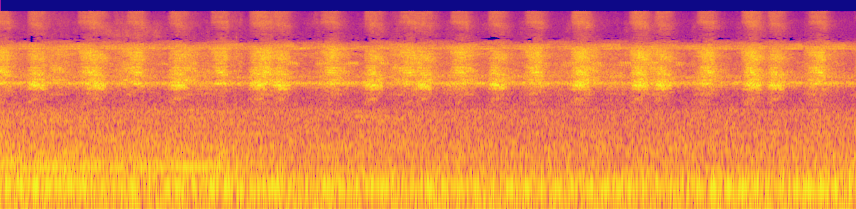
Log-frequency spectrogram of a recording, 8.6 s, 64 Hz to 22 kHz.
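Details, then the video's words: Crickets in woods at night, recorded September 2, 2023 on a Samsung Galaxy S22 Ultra phone with a Shure MV88+ stereo microphone; dense high chorus of pulsing chirps, rhythmic trills throbbing several times a second, with a faint low hum underneath. "Crickets in the woods at night"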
